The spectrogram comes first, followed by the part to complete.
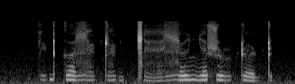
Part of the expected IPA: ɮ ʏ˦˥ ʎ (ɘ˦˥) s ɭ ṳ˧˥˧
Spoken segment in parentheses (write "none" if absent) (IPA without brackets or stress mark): ɘ˦˥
